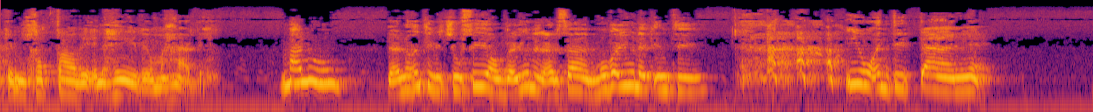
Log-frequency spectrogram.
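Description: A middle-aged woman talks with animation nearby.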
